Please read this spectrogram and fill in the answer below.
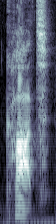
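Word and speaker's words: Kät: Uh, well, the way I have it spelled here is K A with an umlaut T. Cot.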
